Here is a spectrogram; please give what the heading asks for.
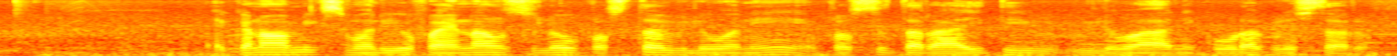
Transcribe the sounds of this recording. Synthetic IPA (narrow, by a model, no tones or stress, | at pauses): ḛkɐnaːmiksmɐɾijupʰɐjnaːnslo̞ːpɾɐst̪u̥t̪ɐʋiluʋɐnipɾɐst̪ut̪ɐɾaːjit̪iʋiluʋɐːnikuːɽaːpelust̪aːɾṵ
